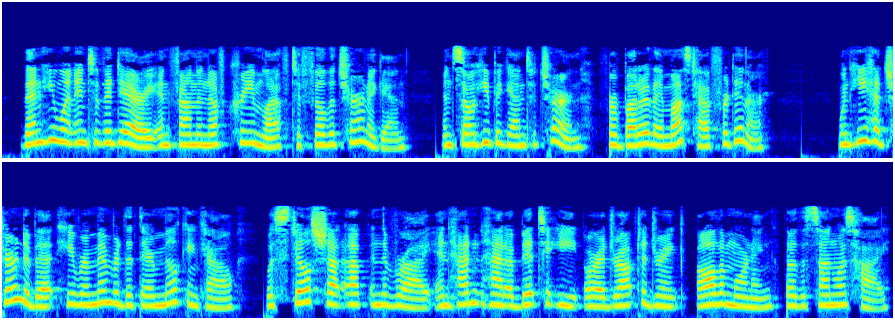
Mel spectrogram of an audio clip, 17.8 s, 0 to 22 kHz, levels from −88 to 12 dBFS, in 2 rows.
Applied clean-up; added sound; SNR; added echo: none; none; none; none.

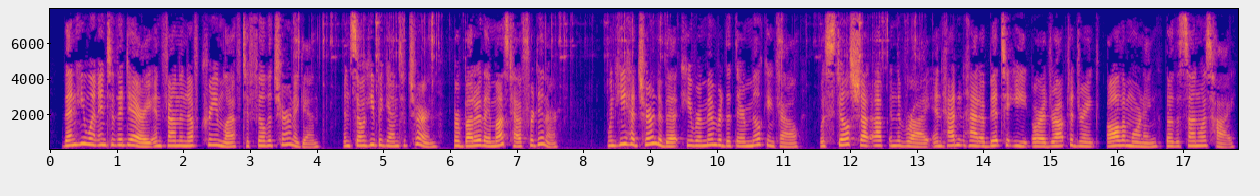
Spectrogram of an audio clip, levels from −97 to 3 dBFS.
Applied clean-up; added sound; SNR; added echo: neural mask model RNNoise.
